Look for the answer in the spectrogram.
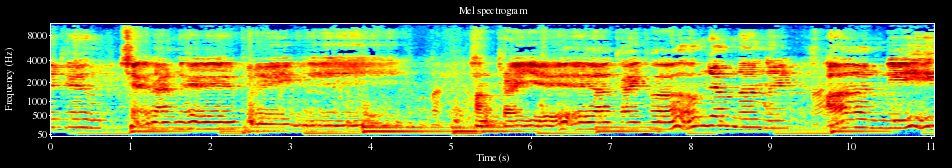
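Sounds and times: man chanting through a microphone: 0.0 - 11.0.

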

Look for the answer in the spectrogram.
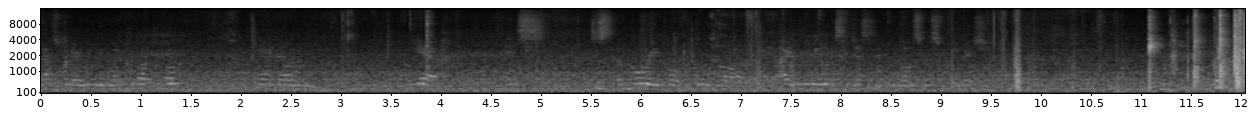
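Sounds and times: audience applauding: 11.1 - 12.0.

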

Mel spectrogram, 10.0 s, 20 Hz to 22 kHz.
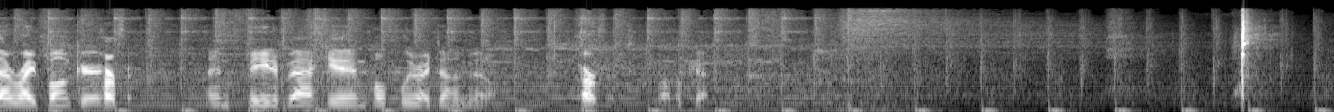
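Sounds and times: background music with beat: 0.0 - 10.0
golf ball struck off tee: 9.2 - 9.6.

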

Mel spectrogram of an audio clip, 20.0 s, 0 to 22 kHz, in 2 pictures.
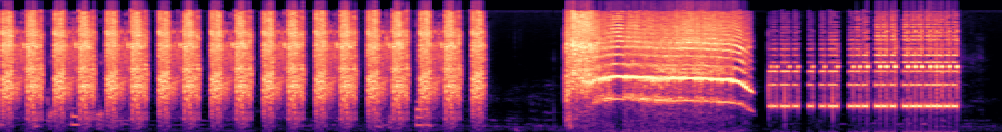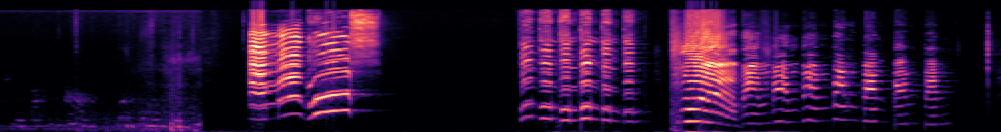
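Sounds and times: stuttering steady tone: 0.0 - 4.9
loud drawn-out scream: 5.6 - 7.6
high squeaky vocal sounds: 17.4 - 19.6.

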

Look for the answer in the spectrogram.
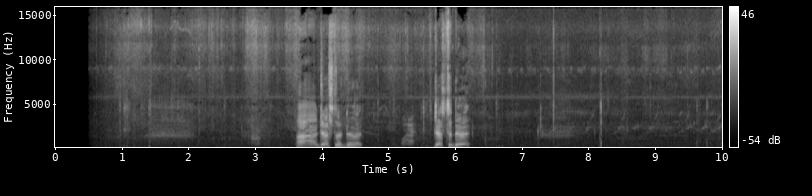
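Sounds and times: footsteps in grass: 0.5 - 10.0.

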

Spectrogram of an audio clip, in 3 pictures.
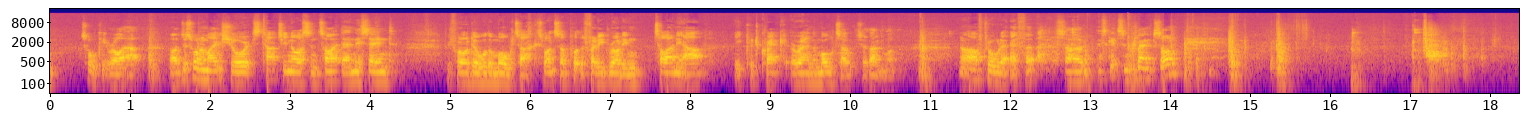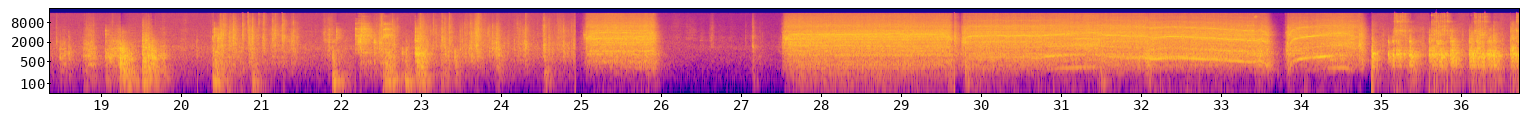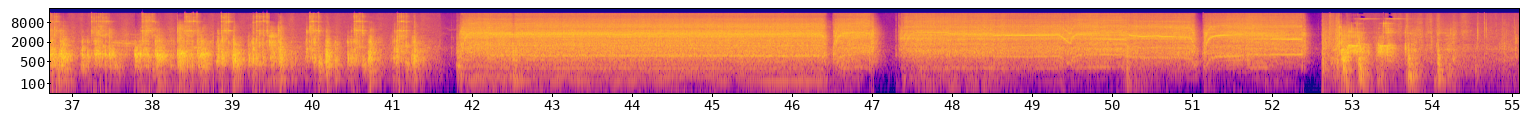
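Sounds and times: power drill drilling into wood: 25.0 - 26.0, 27.5 - 38.6, 41.8 - 52.5.

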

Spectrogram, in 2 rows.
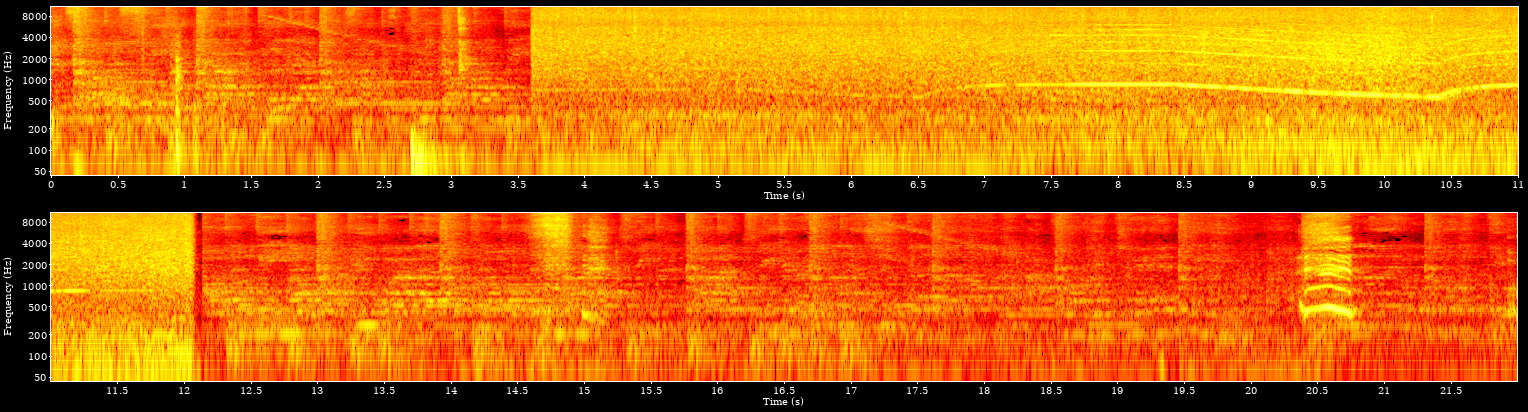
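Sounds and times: heavy rain on a street: 3.6 - 12.1
police siren wailing: 6.3 - 12.1.

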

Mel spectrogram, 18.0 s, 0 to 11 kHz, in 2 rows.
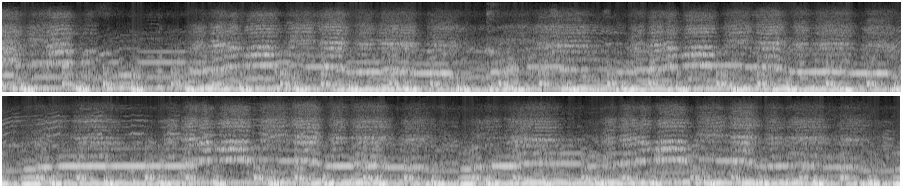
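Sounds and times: choir singing gospel song: 0.0 - 17.9
steady beat with deep bass: 0.0 - 17.9.

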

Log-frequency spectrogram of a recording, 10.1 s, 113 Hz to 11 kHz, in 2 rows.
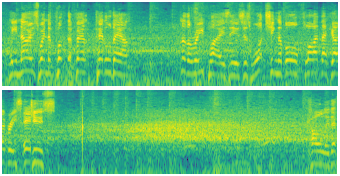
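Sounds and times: stadium crowd cheering: 0.0 - 10.0.

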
